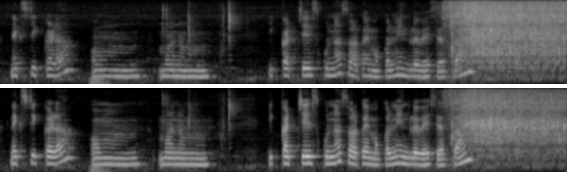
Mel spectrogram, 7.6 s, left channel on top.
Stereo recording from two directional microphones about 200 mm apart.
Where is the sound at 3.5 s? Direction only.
50° right (ahead or behind).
